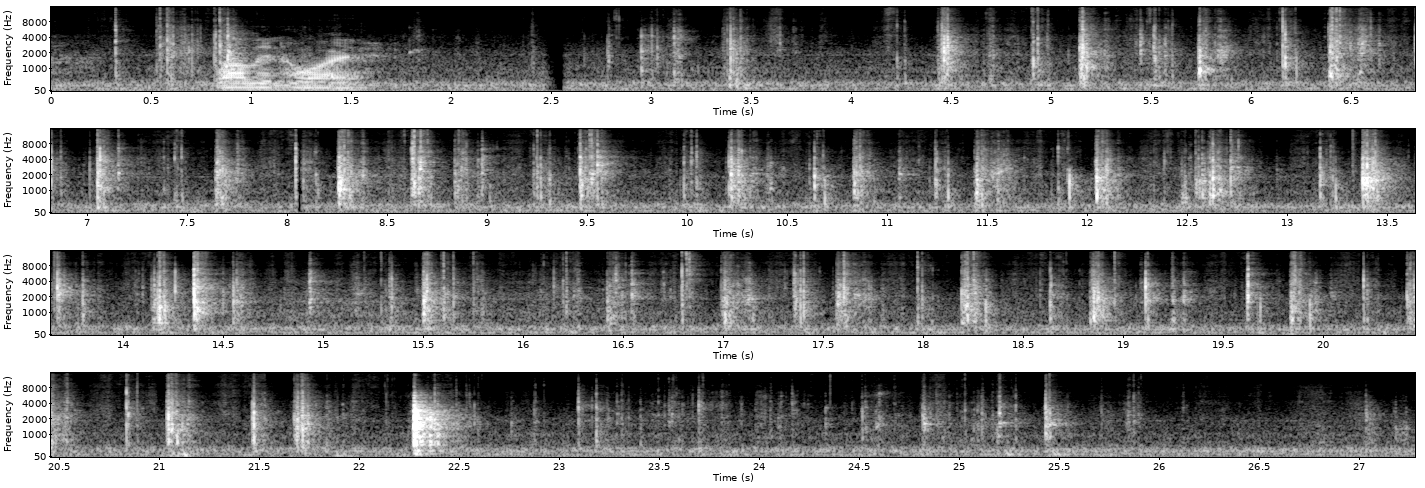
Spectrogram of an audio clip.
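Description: A tarot deck being shuffled by hand: a long run of soft, irregular card clicks and taps, several a second, with one sharper knock near the end.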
